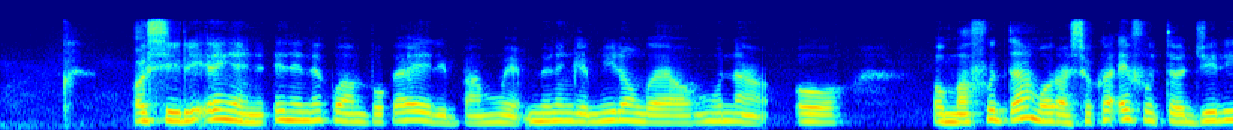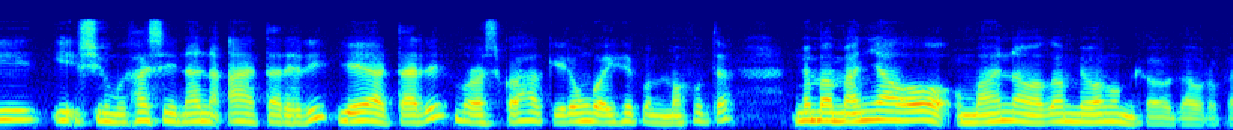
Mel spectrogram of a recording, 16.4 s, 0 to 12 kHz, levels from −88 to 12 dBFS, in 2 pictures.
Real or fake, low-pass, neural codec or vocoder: fake; 7.2 kHz; codec, 16 kHz, 0.8 kbps, ZipCodec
